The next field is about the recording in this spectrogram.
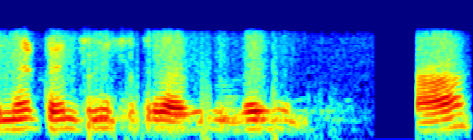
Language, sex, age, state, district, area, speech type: Santali, male, 45-60, Odisha, Mayurbhanj, rural, conversation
